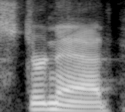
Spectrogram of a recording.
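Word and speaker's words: Strnad: It's Sternad.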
